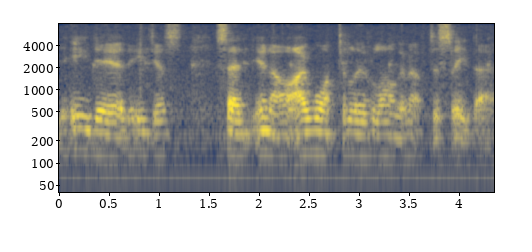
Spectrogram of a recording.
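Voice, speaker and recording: In a room with audible echo, a woman speaks with a very deep, low pitch and monotone, flat intonation. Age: 80s+. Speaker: grandmother. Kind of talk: oral history interview. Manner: halting.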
